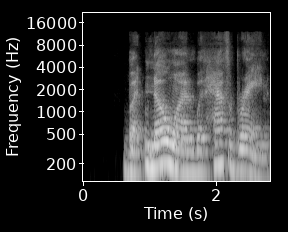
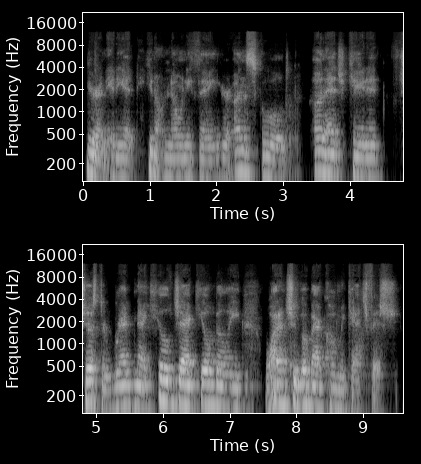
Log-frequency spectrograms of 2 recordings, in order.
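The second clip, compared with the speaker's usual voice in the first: much softer and lower, scornful put-down; quiet contempt; 3 semitones lower, 8 dB quieter than usual. Retold or imitated. Jerusalem elites sneer at a Galilean, soft and scornful. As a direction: murmur the insults low and dismissive. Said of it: "it just says".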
